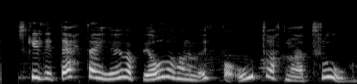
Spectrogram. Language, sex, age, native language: Icelandic, female, 50-59, Icelandic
